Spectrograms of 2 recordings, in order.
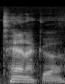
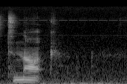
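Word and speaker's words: Tanakh: gonna make fun of my pronunciation of i said tanika uh he says tanak you know that's that's the name of it right there i've never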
